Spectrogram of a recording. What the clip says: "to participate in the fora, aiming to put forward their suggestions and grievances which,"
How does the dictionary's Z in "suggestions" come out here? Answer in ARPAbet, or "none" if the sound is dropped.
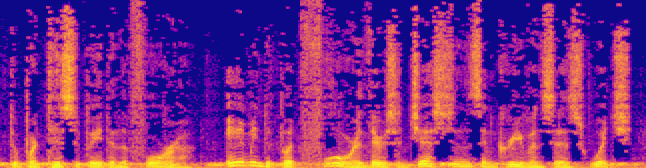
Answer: Z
